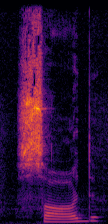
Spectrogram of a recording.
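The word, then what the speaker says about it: ص: bit difficult right um it's sod it's like the s sound but it's a bit more intense um what helps is to kind of do a fake yawn right like huh right and then create this space in the back of your throat and then try and pronounce the sa or sa sound right and then that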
